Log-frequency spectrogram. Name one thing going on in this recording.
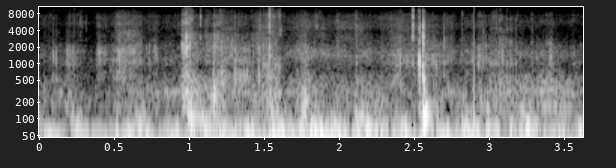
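A bow knocks softly against gear.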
